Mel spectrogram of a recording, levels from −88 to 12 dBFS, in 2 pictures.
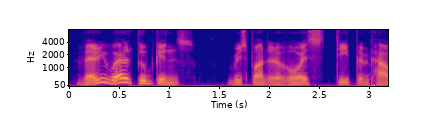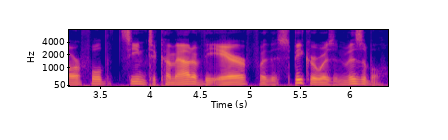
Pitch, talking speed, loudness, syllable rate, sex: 110 Hz, 205 wpm, -19 LUFS, 6.0 syllables/s, male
